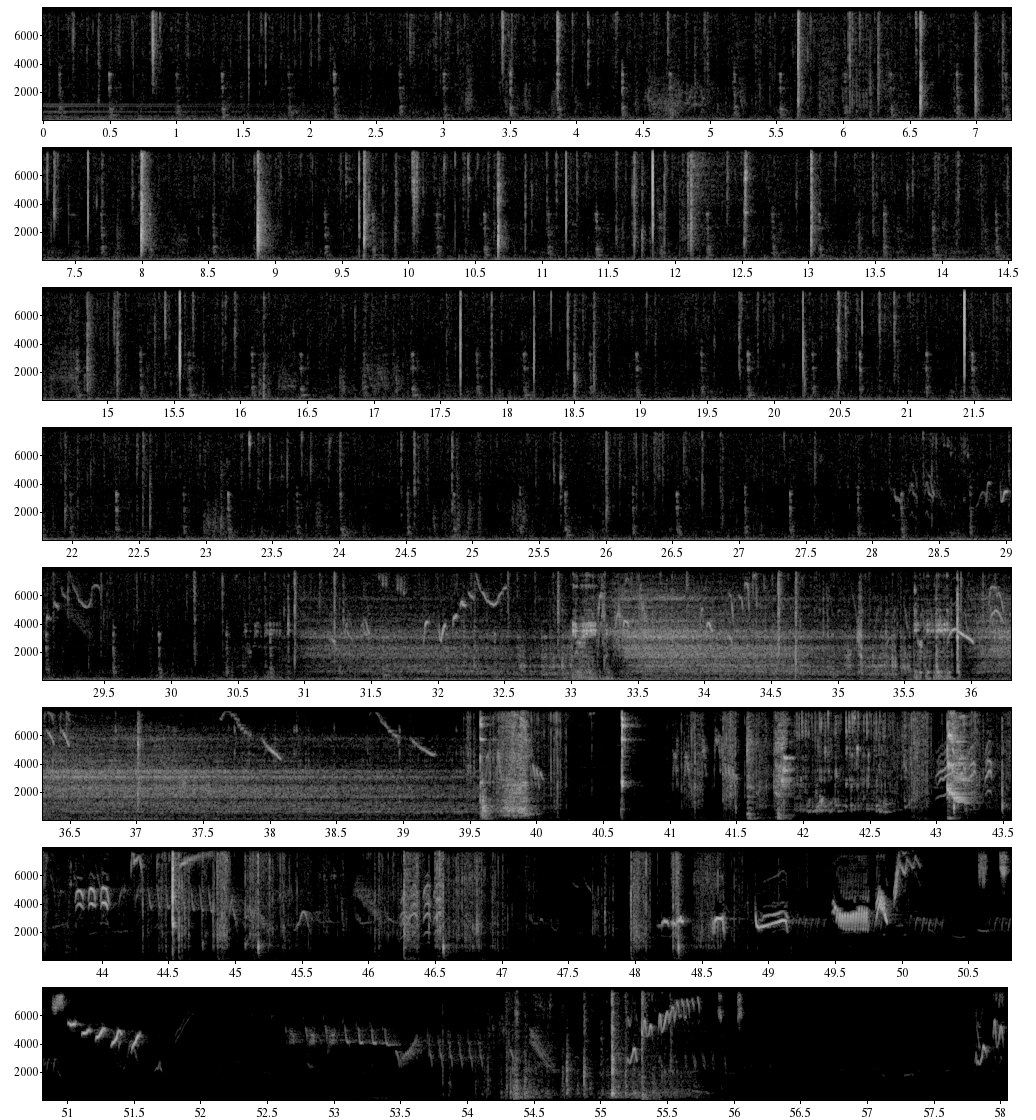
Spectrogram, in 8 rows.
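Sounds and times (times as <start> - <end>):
steady low hum: 0.0 - 7.2, 18.8 - 40.1
clock ticking: 0.0 - 39.6
sharp clicks: 25.6 - 40.1.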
